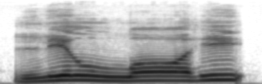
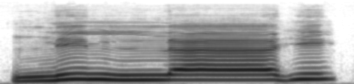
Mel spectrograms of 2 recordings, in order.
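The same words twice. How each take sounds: First: The l sound is said heavy and thick. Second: The l sound is said light and thin. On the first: The speaker calls it wrong. "इस तरह नहीं पढ़ना" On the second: The speaker calls it right. "लफ्ज़ अल्लाह को हम यहाँ बारीक पढ़ेंगे"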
